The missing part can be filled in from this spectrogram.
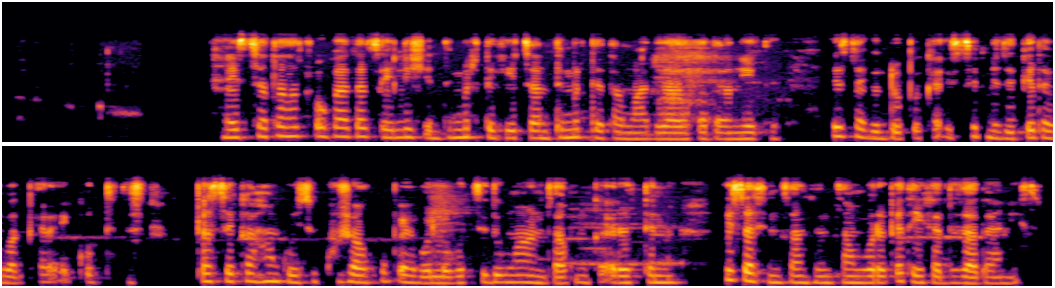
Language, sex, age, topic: Gamo, female, 18-24, government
